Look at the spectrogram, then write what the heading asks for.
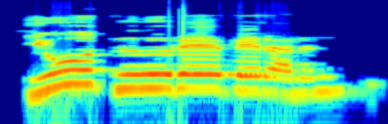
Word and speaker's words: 디오드레베: 디오드레베라는 발음도 하기 힘들어.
